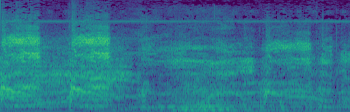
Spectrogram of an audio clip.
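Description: Fighting Torosaurus calls from a documentary's dinosaur sound design: two short harsh calls in the first second and a half, then lower grunts.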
